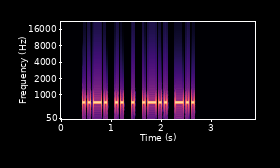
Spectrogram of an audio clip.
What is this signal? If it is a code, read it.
Morse code, heard as a keyed tone, about 23 wpm, 700 Hz. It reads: FIELD
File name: 5 Letter Words - First 3 Letters Given - 22wpm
